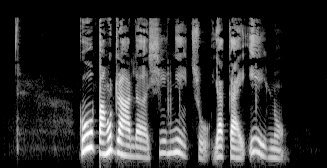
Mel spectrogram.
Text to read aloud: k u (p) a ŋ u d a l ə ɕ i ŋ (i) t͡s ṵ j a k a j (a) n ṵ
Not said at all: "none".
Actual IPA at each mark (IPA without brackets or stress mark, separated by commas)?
p, i, i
